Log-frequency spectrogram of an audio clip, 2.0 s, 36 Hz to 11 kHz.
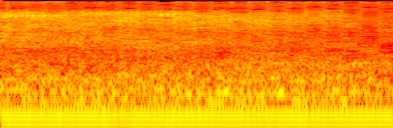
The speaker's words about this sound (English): And so we only have racers now in the 8 to 11 class on the track. Go-karts. Dirt track and go-karts.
